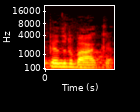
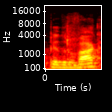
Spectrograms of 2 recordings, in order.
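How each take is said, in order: First: The surname begins with a B sound. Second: The surname begins with a V sound. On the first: The speaker calls it right. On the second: The speaker calls it wrong.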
